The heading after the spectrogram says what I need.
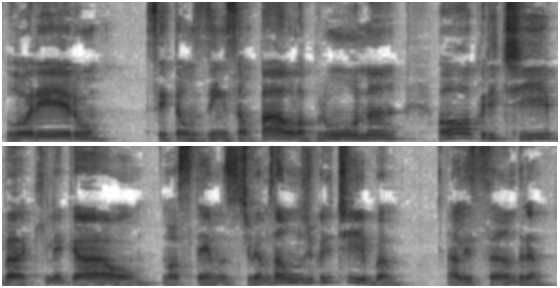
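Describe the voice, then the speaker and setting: A woman's voice: lowish voice, takes it slowly, darkish tone. Chatty woman greeting live viewers. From Blumenau, Santa Catarina, Brazil. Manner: chatty, reads out viewers' names and towns, laughs easily. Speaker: online course instructor. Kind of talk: casual live-class greeting.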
